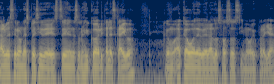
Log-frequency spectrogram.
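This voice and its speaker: A man at a very fast pace with fairly even intonation, on a very clean recording with a silent background. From Mexico. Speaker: podcast co-host. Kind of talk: casual chat. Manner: loud.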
